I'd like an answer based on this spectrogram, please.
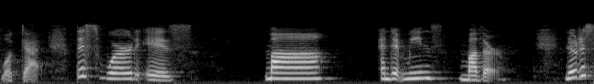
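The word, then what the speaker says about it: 麻: marijuana or hemp and it's the same syllable as the previous word we just learned except that it takes on the second tone you can see that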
